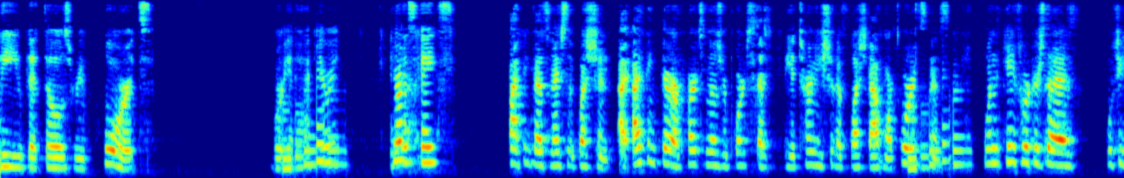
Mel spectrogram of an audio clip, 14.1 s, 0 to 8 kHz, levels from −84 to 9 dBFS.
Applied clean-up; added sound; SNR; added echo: neural mask model DeepFilterNet 3.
